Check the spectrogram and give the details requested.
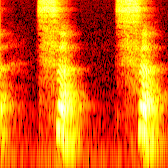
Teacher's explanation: to pronounce this sound, let's make a combination of 2 sounds T and S.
